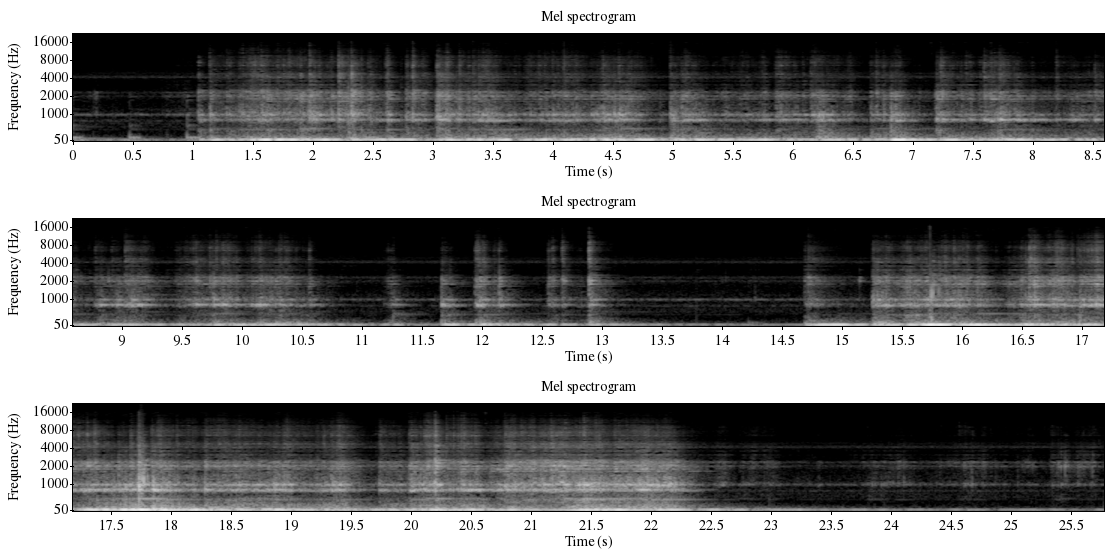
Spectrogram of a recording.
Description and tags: A contact mic attached to a bird feeder made that is made out of three plates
